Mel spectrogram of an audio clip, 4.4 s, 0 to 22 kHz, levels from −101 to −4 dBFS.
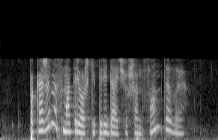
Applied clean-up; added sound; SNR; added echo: none; none; none; none.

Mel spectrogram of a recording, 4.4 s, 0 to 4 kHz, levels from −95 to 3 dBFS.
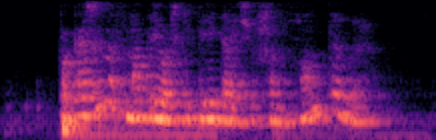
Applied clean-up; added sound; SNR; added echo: none; none; none; reverberation time 0.9 s.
